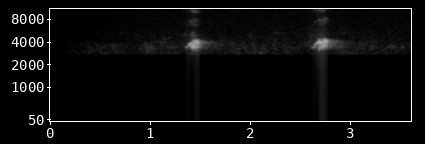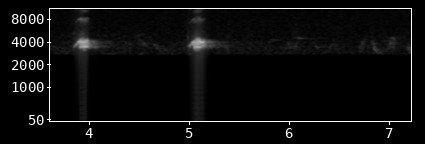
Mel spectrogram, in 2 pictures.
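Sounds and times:
Common chaffinch Fringilla coelebs sharp high-pitched call: 1.3 - 1.7, 2.6 - 3.0, 3.8 - 4.2, 5.0 - 5.4.

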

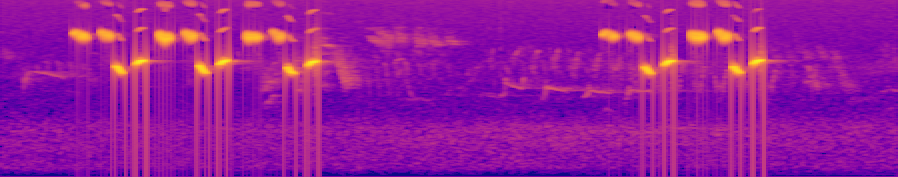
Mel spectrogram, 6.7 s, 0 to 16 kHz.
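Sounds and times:
Great tit Parus major calling: 0.6 - 2.4, 4.5 - 5.7.

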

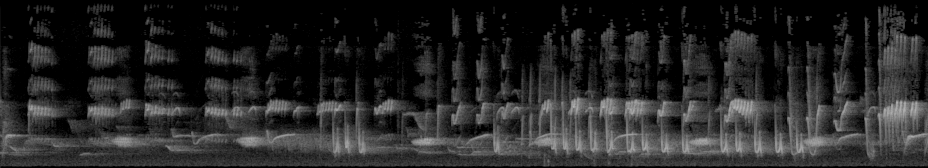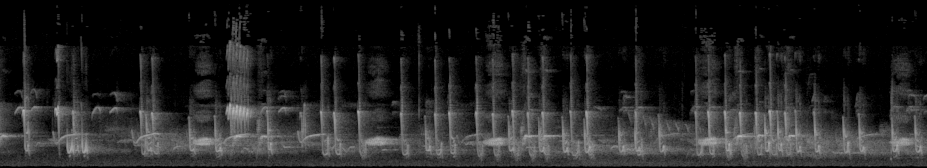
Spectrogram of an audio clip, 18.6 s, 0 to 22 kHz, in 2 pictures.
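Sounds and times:
Eurasian nuthatch Sitta europaea calling with clear whistled notes: 0.0 - 18.5.

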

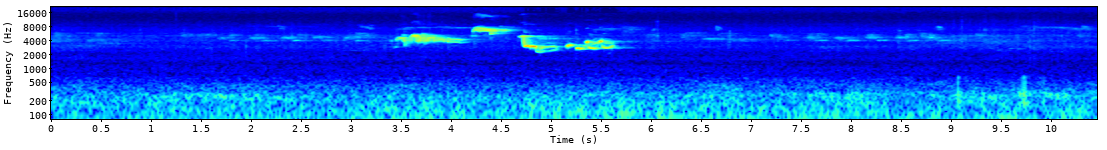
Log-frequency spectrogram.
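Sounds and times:
European robin Erithacus rubecula song of thin high whistles and warbled notes: 3.4 - 5.7.

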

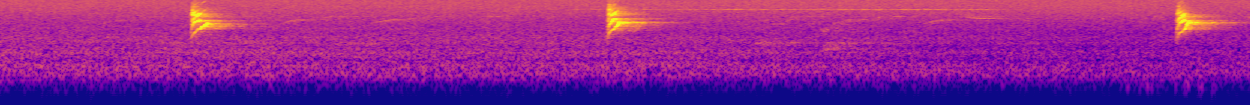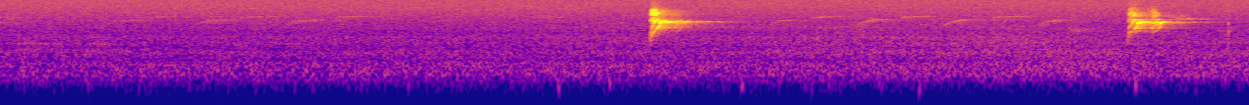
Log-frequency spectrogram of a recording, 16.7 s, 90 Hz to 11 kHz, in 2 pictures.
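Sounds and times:
low hiss: 0.0 - 16.6
common chaffinch Fringilla coelebs calls: 15.8 - 16.4.

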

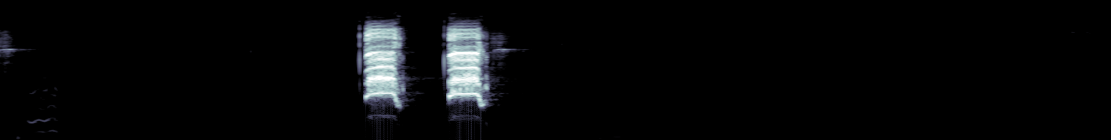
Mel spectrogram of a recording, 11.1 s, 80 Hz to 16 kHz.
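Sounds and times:
carrion crow Corvus corone giving raspy caws: 3.7 - 5.0.

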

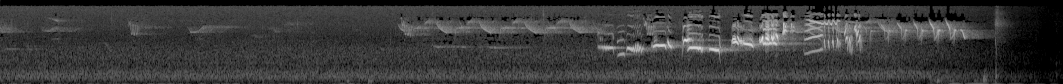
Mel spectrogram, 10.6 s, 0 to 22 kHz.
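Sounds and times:
Common blackbird singing, Turdus merula: 4.4 - 9.7.

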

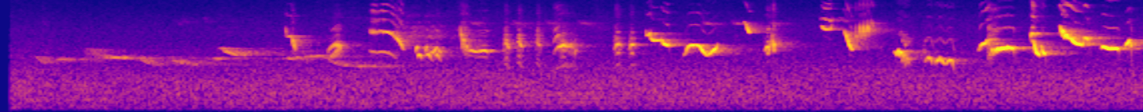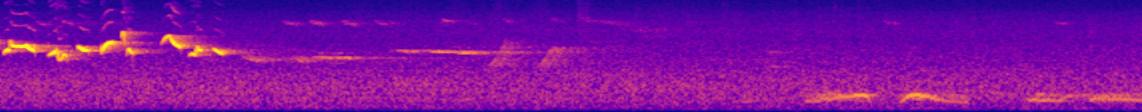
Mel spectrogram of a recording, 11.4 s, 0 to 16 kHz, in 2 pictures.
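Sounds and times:
Eurasian blackcap song: 0.2 - 9.1.

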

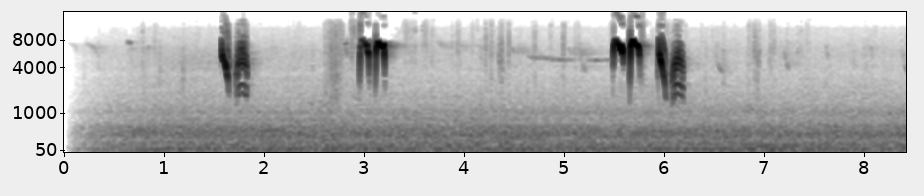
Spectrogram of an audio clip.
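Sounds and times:
marsh tit Poecile palustris calls: 1.6 - 1.9, 3.0 - 3.3, 5.4 - 6.2.

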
